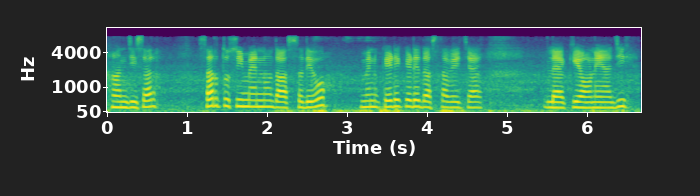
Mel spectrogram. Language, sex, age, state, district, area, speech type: Punjabi, female, 30-45, Punjab, Muktsar, urban, spontaneous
